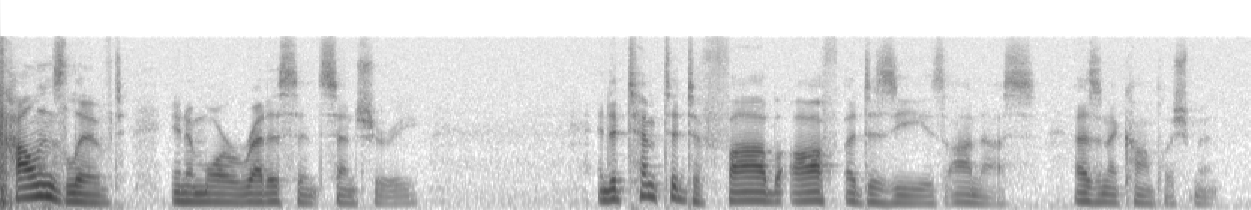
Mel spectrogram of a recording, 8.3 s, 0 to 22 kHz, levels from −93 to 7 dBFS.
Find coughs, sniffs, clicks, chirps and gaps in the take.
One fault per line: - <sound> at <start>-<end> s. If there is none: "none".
none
